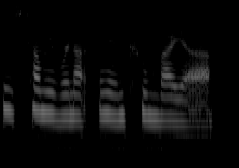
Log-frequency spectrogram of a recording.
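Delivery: muttering under breath. A player's character reluctantly holds hands in a group: reluctant mutter under breath. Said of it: "mutter under my breath".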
